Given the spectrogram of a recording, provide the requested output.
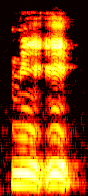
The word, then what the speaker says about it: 你: The first one 你 pronounced like the third tones 你 means you.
